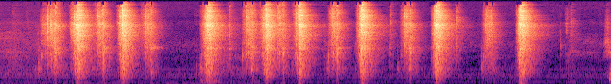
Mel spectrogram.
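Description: A gun fires a rapid series of about a dozen sharp, snappy shots in irregular bursts, loud and close, with no talking.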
